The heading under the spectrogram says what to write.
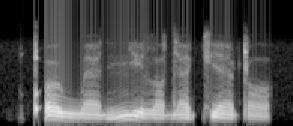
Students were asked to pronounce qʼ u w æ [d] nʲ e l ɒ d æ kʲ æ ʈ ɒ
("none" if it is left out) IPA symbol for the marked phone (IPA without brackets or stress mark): d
